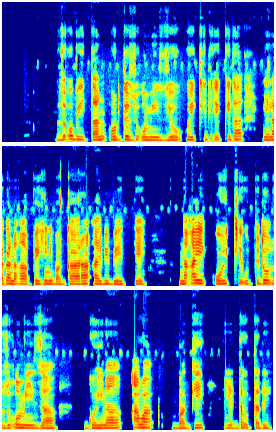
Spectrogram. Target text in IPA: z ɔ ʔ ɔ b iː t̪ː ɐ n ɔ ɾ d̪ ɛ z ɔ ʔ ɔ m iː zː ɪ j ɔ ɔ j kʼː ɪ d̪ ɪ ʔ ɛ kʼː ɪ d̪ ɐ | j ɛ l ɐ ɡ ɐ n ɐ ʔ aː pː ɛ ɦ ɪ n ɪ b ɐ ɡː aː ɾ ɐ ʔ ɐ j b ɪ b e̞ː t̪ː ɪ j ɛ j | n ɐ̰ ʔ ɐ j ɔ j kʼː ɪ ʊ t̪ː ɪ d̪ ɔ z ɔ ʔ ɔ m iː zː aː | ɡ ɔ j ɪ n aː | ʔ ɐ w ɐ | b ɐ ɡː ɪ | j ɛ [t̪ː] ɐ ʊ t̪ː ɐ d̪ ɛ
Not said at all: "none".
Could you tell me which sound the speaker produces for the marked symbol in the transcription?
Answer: d̪ː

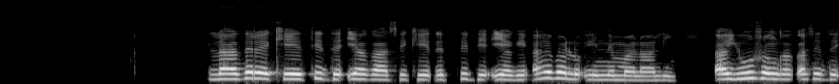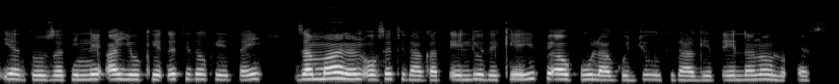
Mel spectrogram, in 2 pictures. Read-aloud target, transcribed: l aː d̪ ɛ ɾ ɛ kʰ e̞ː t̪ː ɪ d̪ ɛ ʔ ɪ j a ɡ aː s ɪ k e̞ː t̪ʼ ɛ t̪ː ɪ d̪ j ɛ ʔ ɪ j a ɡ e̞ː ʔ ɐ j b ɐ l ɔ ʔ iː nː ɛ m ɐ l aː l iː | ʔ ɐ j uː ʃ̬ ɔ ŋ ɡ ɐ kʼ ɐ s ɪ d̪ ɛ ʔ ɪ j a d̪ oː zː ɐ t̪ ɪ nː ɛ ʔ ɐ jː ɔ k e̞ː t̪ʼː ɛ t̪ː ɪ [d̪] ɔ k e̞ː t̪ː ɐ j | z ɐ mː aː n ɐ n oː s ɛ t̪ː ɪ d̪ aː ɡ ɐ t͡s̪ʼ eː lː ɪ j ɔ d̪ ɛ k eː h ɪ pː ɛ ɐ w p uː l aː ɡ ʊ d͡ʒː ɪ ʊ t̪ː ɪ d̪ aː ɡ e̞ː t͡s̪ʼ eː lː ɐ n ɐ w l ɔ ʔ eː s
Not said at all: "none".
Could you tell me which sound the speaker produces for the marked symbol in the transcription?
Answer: d̪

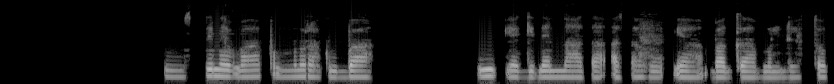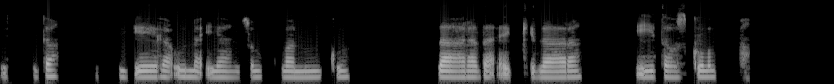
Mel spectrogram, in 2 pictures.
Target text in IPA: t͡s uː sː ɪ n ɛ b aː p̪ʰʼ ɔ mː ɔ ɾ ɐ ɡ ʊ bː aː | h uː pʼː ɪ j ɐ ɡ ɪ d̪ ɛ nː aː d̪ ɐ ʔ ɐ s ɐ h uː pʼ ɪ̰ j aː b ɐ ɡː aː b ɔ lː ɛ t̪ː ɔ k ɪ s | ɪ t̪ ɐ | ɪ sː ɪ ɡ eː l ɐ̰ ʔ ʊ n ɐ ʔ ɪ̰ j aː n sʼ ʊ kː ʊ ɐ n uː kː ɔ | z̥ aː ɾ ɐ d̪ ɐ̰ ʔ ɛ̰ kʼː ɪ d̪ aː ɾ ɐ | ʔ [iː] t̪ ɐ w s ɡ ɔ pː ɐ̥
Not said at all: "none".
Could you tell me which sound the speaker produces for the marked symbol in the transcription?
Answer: iː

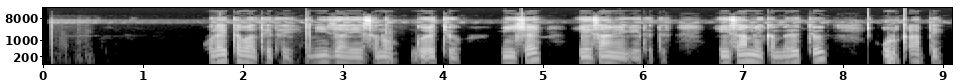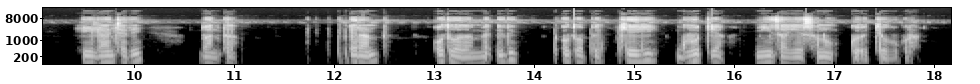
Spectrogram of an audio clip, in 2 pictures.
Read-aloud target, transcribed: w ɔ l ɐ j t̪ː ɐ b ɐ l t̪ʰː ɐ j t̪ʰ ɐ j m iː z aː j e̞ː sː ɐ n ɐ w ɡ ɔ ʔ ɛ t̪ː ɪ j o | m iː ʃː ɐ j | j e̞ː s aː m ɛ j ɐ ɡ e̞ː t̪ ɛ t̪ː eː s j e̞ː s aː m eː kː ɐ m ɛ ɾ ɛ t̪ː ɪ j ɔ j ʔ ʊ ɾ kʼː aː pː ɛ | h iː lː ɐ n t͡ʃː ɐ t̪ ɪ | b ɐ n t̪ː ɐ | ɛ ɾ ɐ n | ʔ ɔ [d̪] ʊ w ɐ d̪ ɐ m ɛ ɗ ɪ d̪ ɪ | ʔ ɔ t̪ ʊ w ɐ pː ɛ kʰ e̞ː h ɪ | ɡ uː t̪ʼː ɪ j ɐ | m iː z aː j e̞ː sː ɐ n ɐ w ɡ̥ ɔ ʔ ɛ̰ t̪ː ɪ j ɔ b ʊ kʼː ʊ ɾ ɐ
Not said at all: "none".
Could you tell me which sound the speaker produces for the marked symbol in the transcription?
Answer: t̪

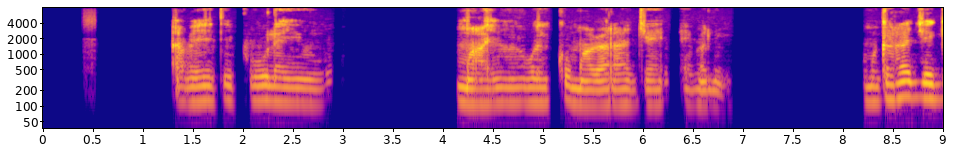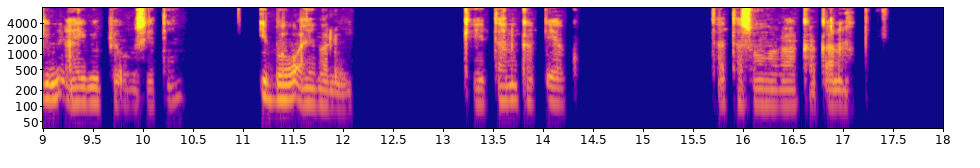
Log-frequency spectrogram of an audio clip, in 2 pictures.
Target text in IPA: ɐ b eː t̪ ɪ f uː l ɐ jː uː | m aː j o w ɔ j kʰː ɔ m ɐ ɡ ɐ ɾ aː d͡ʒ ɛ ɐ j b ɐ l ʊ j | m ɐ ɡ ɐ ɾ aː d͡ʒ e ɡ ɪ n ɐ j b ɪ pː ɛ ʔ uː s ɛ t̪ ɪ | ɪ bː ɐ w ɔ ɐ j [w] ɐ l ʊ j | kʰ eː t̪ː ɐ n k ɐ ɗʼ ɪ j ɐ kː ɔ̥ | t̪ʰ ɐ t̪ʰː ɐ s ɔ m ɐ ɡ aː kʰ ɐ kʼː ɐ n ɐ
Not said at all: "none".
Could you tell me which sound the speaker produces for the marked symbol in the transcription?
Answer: b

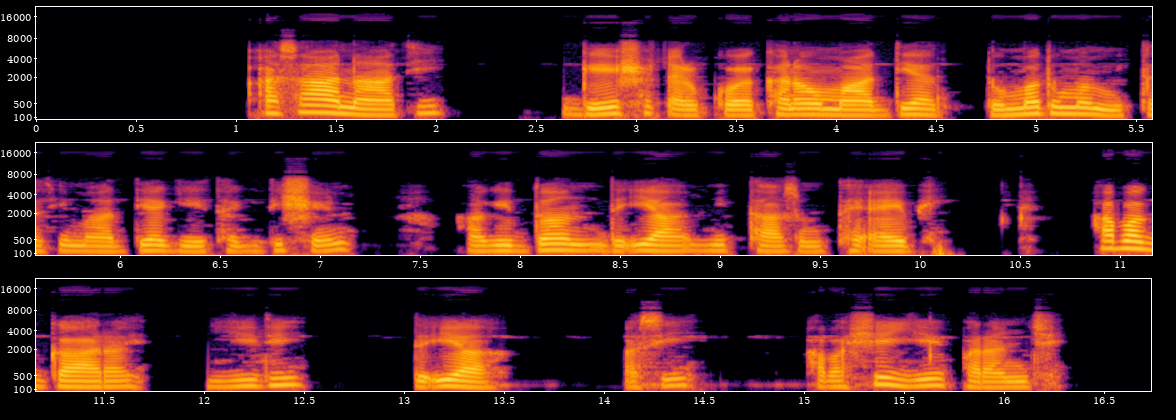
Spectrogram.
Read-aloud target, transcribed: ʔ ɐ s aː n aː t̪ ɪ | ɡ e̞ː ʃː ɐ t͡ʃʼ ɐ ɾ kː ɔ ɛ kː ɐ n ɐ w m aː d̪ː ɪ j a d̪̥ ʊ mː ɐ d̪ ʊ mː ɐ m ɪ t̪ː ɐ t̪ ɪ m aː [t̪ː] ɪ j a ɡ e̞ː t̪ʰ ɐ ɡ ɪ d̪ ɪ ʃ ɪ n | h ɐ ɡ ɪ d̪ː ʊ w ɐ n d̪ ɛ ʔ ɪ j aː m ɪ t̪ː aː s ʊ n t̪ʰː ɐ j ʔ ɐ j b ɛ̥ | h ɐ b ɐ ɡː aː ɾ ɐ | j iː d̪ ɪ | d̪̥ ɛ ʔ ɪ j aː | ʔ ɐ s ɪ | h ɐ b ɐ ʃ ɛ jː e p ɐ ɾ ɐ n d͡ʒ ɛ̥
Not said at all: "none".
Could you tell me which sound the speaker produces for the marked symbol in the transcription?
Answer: d̪ː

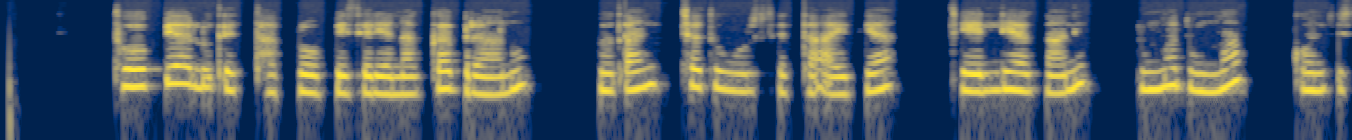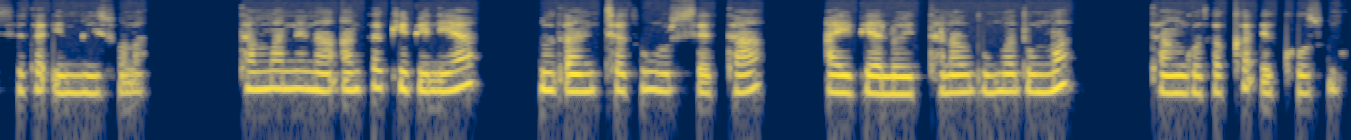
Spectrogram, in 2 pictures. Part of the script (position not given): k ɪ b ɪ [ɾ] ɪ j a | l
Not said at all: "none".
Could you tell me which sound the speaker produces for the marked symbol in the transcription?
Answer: l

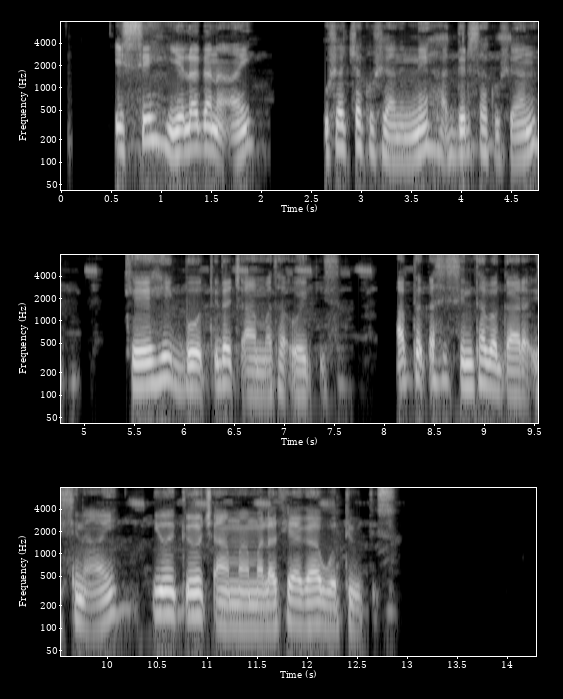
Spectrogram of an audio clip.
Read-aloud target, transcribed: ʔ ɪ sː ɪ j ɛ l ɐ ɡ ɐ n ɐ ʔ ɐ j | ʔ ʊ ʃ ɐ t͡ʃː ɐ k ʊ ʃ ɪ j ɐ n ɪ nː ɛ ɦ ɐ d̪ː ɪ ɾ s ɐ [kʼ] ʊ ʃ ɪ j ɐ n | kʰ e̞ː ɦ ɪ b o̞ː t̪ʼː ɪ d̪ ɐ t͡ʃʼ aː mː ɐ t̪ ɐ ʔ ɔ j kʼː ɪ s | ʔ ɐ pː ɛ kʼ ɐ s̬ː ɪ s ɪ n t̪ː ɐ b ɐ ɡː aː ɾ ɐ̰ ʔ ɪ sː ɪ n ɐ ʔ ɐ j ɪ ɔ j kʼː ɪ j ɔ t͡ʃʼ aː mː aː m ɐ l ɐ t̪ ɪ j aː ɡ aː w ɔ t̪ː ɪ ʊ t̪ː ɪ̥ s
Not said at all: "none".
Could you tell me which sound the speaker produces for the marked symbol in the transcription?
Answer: k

